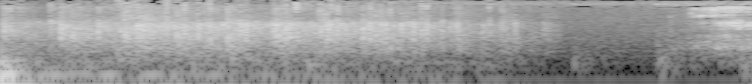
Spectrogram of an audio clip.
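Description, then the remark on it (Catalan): A crowd applauds a performer introduced on a stage, with dense, crackling clapping that holds strong for about three seconds, dips briefly, then swells again at the end. “Aplaudir un poquito, coño.”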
